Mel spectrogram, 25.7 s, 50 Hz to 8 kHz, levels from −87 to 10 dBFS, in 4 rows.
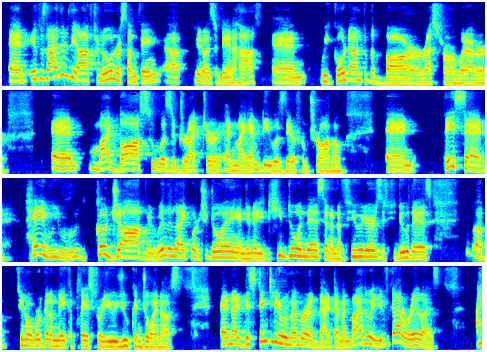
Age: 30-49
